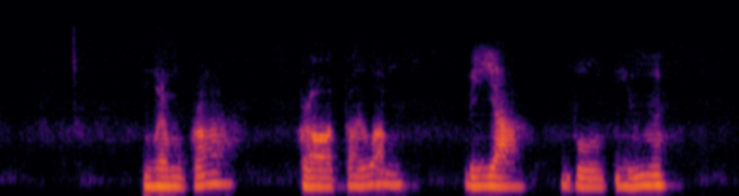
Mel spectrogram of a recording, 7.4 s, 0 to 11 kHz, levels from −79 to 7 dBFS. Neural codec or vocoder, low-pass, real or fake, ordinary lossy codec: codec, 16 kHz, 1.1 kbps, Voila-Tokenizer; 7.2 kHz; fake; Opus, 24 kbps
